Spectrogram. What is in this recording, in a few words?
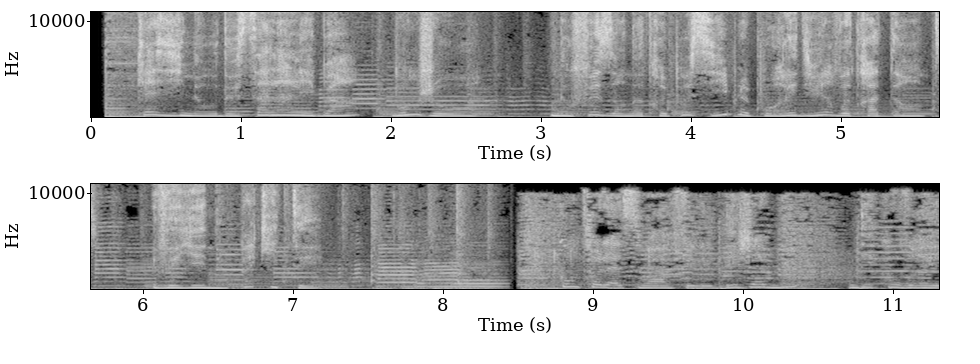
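French, female, IVR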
